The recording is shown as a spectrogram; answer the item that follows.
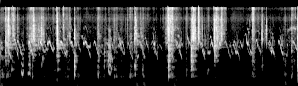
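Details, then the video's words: Several Sindhi grey francolin chicks feeding, their high descending chirps tumbling over one another in bursts, mixed with frequent sharp clicks and rustles. "sindhi gora teetar kay chicks feeding"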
